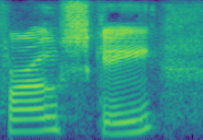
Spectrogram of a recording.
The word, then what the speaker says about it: Furoshiki: So this is what it looks like, and it's called Furoshiki. Now, some people pronounce it differently. Furoshiki. Yeah, exactly.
